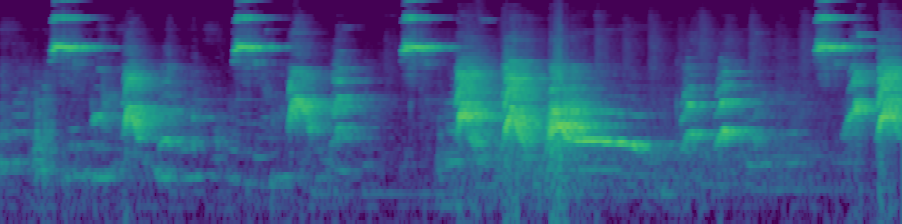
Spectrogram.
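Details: A Pomeranian that always tries to sing along to music howls in short, wavering yips and wails, with music sounding bright tones behind it.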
